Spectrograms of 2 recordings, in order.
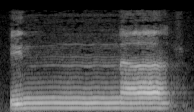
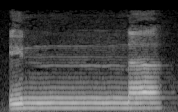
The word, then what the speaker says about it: إنا: إنا وضحنا الهمزة وأيضا الكسر فيها. إن ما قلنا إن، لا، إنا، والنون المشددة كذلك بمقدار حركتين.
